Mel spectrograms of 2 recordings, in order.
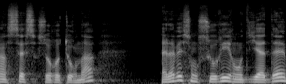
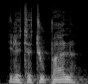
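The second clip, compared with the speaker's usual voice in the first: ordinary delivery, nothing marked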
